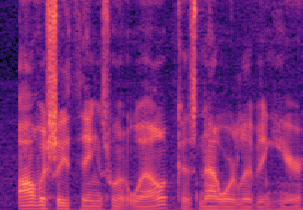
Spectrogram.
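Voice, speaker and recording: Noticeable background noise sits behind a man whose pitch is very deep and low. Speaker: missionary. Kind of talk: video update. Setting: apartment at night. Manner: halting, many fillers; quiet, hushed.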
